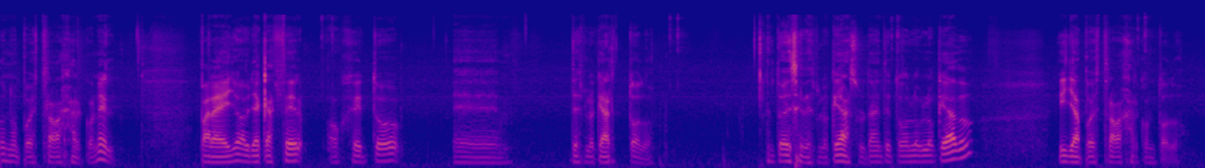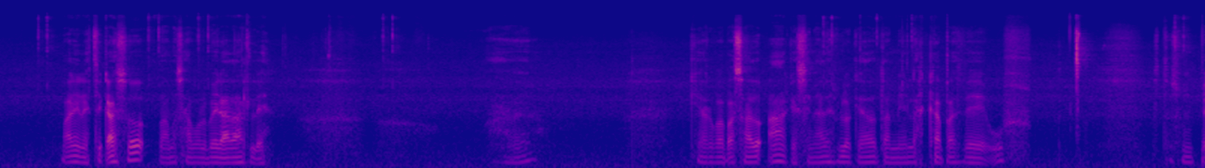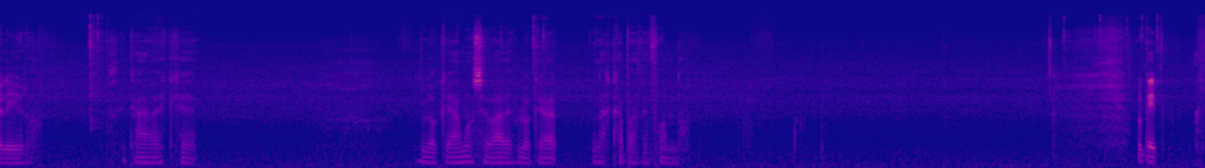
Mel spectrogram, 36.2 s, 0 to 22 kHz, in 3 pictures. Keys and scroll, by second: 8.0 v, 15.2 shift+super+a, 20.7 space, 34.6 space, 35.4 space.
